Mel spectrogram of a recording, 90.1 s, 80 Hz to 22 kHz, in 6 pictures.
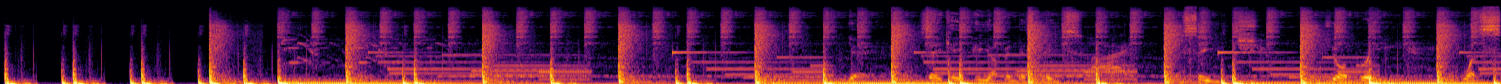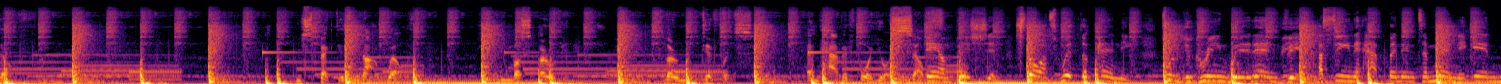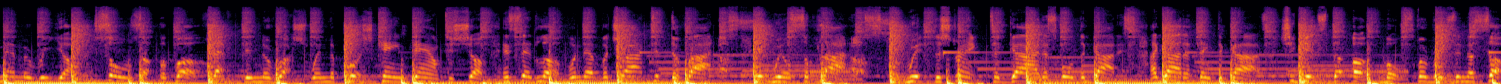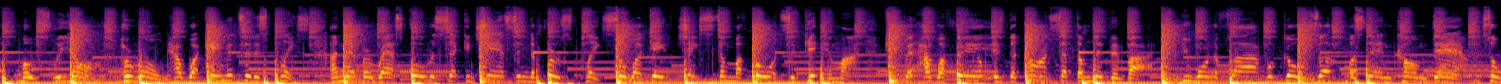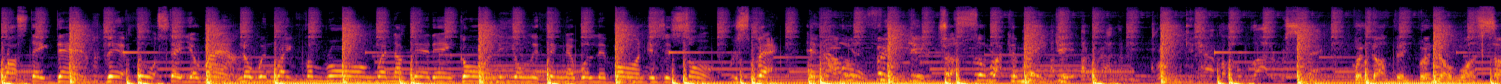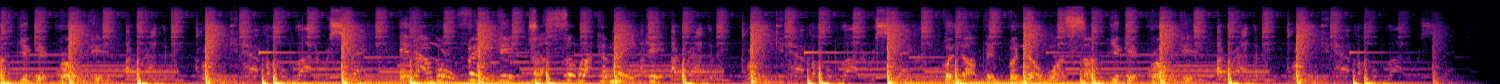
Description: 両面共に◎なNY Mid 90's Underground Hip Hop!!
